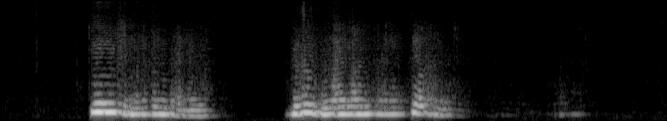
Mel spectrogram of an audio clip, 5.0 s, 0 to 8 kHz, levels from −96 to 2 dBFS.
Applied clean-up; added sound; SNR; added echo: neural mask model DeepFilterNet 3.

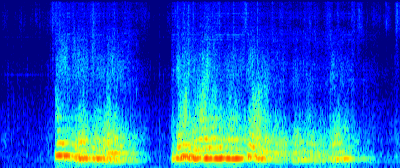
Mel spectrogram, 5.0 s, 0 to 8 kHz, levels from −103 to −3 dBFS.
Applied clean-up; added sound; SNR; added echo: neural separator model SepFormer DNS4.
